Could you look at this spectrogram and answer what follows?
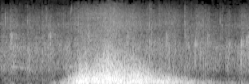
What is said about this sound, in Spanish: Alguien que esté ungido, que le dé un aplauso al Señor.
